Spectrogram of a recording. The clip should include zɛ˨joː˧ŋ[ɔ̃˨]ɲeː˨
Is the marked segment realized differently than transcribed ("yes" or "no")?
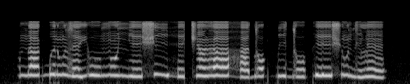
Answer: yes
